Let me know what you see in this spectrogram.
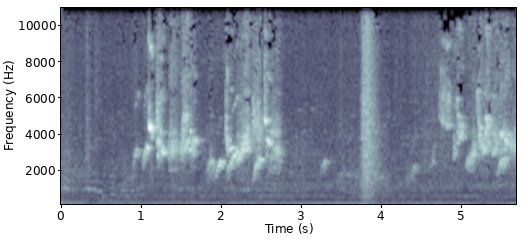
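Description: Small birds chirping in quick twittering bursts, about three clusters of a second or less each, starting about a second in.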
